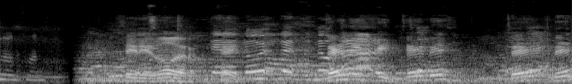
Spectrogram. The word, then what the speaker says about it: tenedor: Tenedor. Like tennis. Tenedor.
